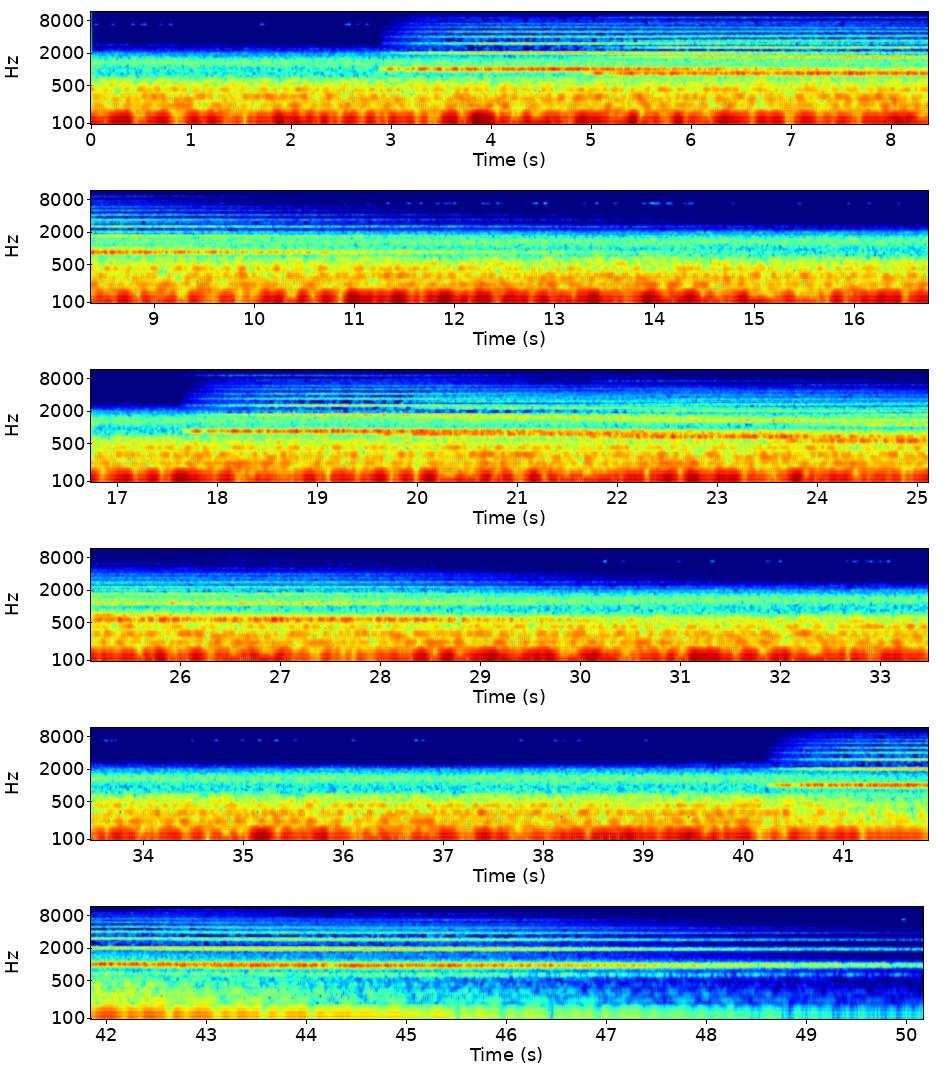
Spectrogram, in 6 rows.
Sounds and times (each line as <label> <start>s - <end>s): Dark music 2.9s - 13.3s
Dark music 40.0s - 48.4s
